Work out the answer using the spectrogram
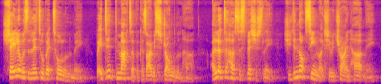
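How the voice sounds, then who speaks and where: Animated male children's story narrator. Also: fairly high pitch, fast. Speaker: audiobook narrator. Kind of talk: dramatic first-person narration of a children's novel.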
